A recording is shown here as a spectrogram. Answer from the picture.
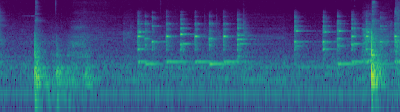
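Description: A mobile phone ringing with an incoming call that nobody answers: its ringtone plays a quick melody of short pitched notes, twice. A single knock comes about half a second in.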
